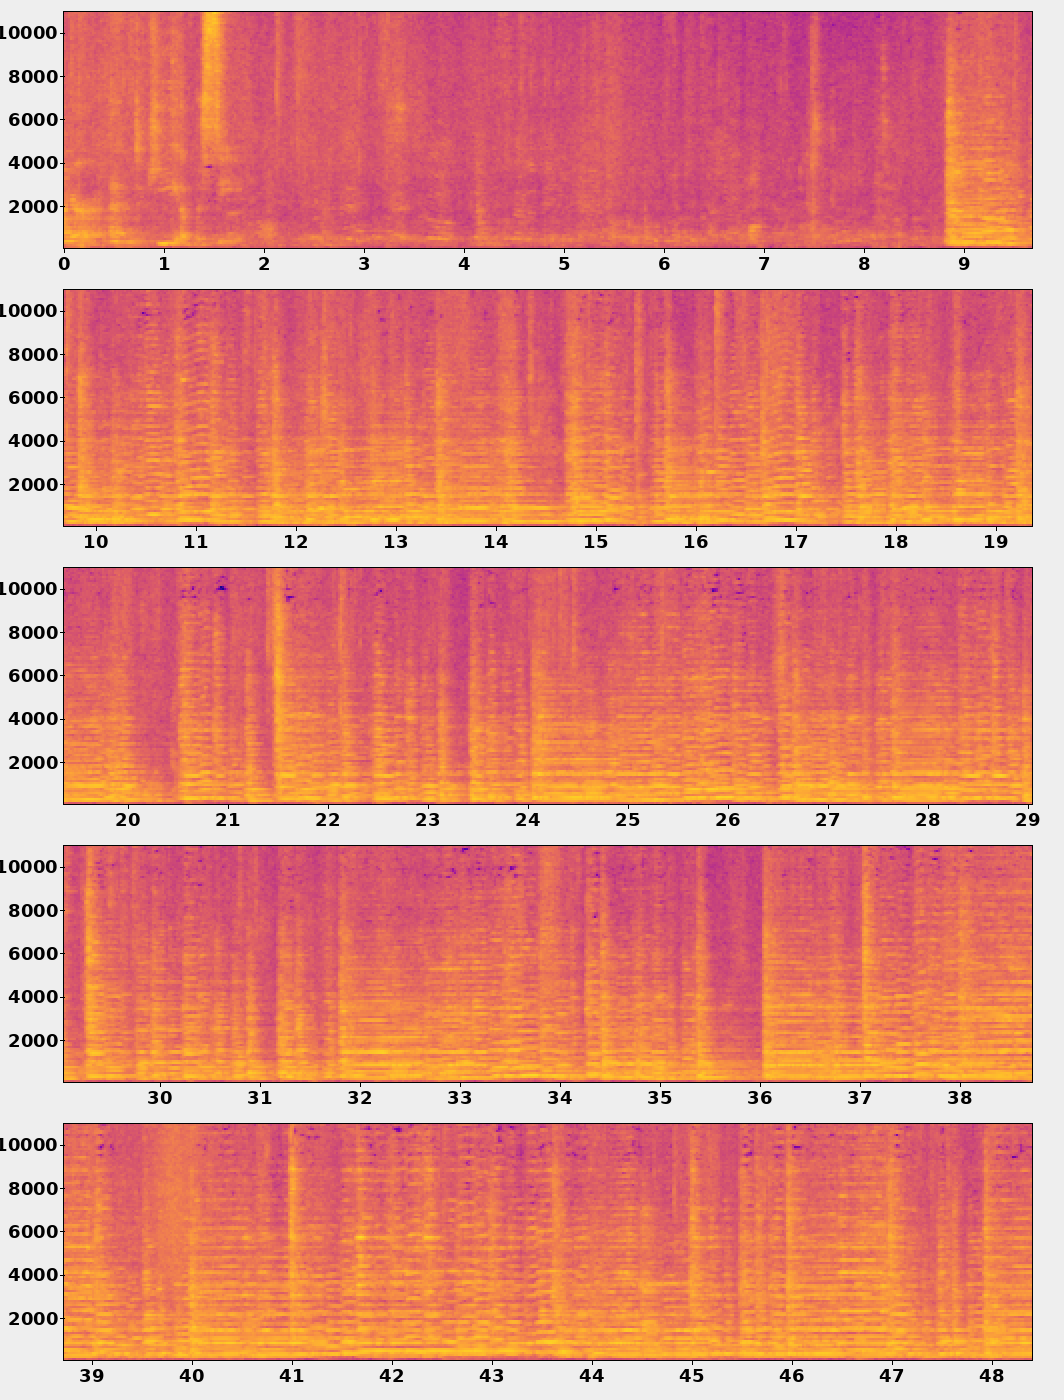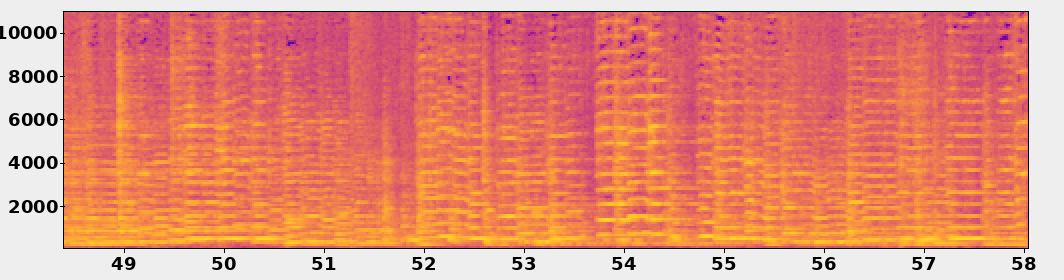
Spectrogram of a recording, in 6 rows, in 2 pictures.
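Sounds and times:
two fiddles playing folk music: 8.4 - 58.0.

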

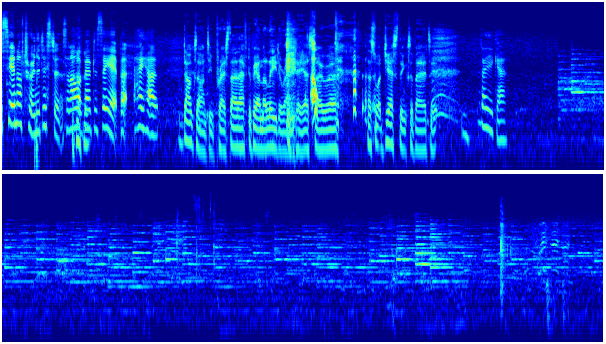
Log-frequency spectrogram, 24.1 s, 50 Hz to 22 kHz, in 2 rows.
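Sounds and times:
church bells change ringing: 11.1 - 24.0.

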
